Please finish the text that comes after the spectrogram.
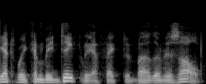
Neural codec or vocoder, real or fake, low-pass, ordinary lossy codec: codec, 16 kHz in and 24 kHz out, 1.1 kbps, FireRedTTS-2 codec; fake; 7.2 kHz; AAC, 48 kbps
